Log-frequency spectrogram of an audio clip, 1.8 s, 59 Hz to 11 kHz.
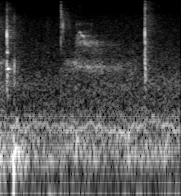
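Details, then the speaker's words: Electric fence charger with surge protector connected: faint sharp ticks about every 1.5 seconds in quiet room, meter needle not twitching as protector conducts and holds voltage safely low; normal fence charger pulse. "and you can if I'm really quiet you can hear it ticking and you can see the needle doesn't even twitch when it ticks"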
